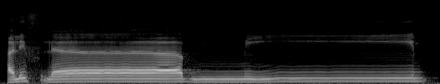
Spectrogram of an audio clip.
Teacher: چونکہ میم مشدد ہے تو اس پہ غنہ بھی آپ کو کرنا ہے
